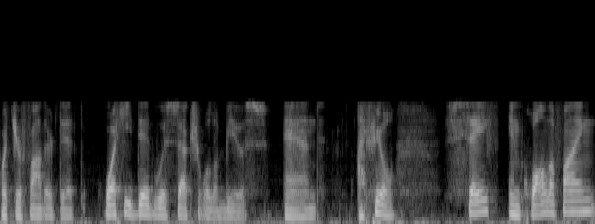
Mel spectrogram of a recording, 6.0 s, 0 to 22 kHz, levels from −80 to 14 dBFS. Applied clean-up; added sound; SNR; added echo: none; none; none; none.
